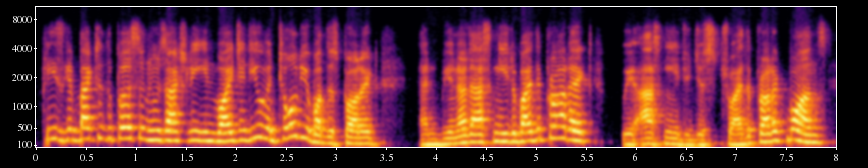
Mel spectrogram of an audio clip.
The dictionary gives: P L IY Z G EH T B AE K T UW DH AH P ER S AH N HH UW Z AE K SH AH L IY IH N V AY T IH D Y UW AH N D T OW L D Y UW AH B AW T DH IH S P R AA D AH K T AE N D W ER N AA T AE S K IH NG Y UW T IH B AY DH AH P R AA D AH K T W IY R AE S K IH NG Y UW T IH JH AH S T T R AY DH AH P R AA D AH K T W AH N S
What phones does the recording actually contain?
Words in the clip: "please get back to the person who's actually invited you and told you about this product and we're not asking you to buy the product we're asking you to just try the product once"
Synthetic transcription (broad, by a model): P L IY Z G EH T B AE K T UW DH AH P ER S AH N HH UW Z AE K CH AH L IY IH N V AY T IH D Y UW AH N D T OW L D Y UW AH B AW T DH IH S P R AA D AH K T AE N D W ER N AA T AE S K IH NG Y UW T IH B AY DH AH P R AA D AH K T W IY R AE S K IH NG Y UW T IH JH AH S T T R AY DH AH P R AA D AH K T W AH N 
